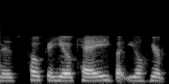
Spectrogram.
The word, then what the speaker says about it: poka-yoke: The actual pronunciation is poka-yoke, but you'll hear poka-yoke, poka-yoke.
